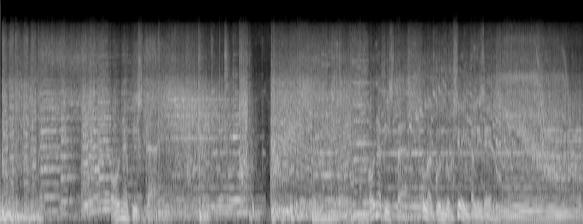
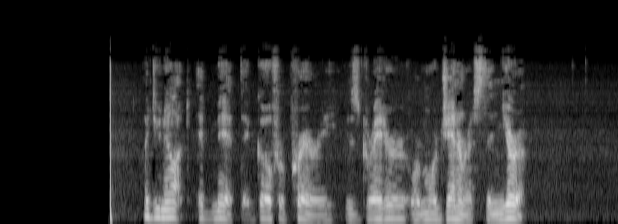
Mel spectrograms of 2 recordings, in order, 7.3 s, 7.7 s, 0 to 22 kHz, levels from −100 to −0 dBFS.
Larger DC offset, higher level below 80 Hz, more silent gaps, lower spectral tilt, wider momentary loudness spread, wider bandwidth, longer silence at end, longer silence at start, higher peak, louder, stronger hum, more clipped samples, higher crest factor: neither; first, -52 dBFS vs -62 dBFS; neither; about the same, -4.5 dB/octave vs -4.5 dB/octave; second, 3 LU vs 14 LU; first, 14 kHz vs 9.4 kHz; second, 0 s vs 1.15 s; second, 0 s vs 1.35 s; second, -10 dBFS vs -4 dBFS; about the same, -25 LUFS vs -26 LUFS; neither; neither; second, 14 dB vs 24 dB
